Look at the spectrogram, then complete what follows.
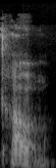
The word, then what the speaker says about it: column: why is it that the word column does not pronounce the N, but the word columnist does? Columnist, column. Should it not be columnist?"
